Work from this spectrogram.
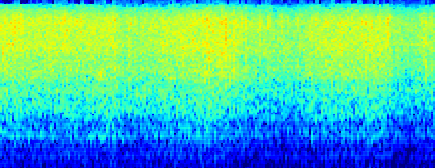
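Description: Onions fry in a pan on the stove, cooking until translucent, giving a steady, dense sizzle that holds at an even level throughout with no voices.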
